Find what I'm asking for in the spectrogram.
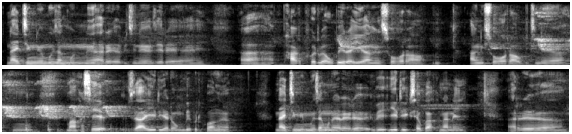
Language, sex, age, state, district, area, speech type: Bodo, male, 18-30, Assam, Kokrajhar, rural, spontaneous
